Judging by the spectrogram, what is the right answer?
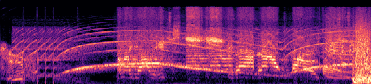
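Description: A siren wailing, several overlapping tones sweeping slowly up and down in pitch. A loud burst of music cuts in near the end.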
